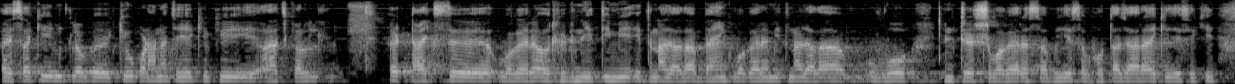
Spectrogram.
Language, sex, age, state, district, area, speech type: Hindi, male, 18-30, Uttar Pradesh, Jaunpur, urban, spontaneous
